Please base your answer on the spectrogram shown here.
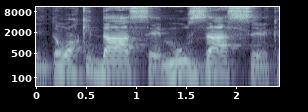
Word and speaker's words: Orchidaceae: Ou então, todas as famílias são terminadas em acer. É assim que a gente pronuncia. Então, Orchidaceae, Musaceae, que é da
